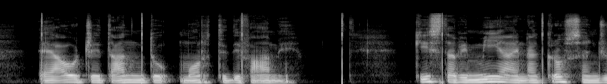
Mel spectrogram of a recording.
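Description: Sharp clicks land at 0.42, 1.42, 2.42, 3.42, 4.42 and 5.42 s. Each is a file header played as audio. The stream is built from 1.0 s pieces, and each piece kept its WAV header. Those header bytes play as samples. The click before "morti di fami" at 1.42 s is one. So are those right after "morti di" at 2.42 s and after "morti di fami" at 3.42 s. Each is a brief, loud snap, unrelated to the speech.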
